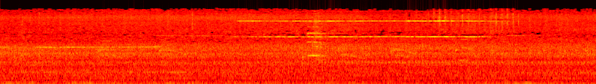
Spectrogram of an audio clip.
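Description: Slow-moving goods train of flat wagons rolling along the track with a steady rumble. A thin high wheel squeal comes in about three seconds in and fades out after six seconds.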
